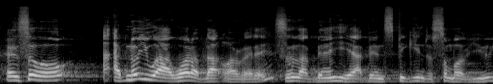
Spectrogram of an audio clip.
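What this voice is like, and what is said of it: Thick foreign accent. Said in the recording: “I have a very thick accent... I'm still being told I have a thick accent”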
